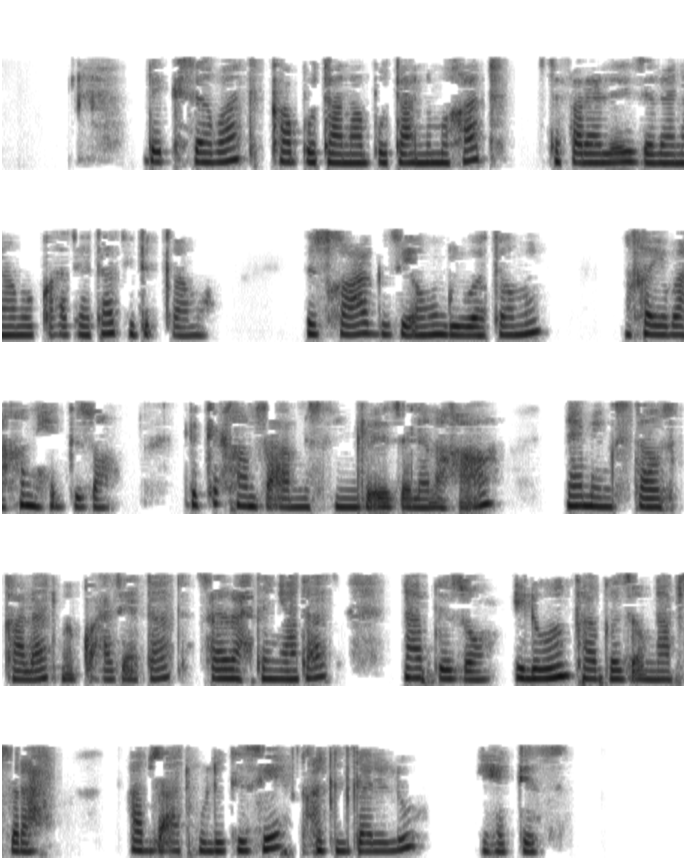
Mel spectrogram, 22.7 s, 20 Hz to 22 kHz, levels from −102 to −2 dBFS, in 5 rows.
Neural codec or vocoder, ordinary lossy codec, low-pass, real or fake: codec, 16 kHz, 4 kbps, X-Codec, HuBERT features, trained on general audio; MP3, 24 kbps; 5.4 kHz; fake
